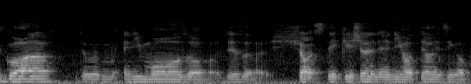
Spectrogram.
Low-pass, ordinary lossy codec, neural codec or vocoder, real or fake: 7.2 kHz; none; none; real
